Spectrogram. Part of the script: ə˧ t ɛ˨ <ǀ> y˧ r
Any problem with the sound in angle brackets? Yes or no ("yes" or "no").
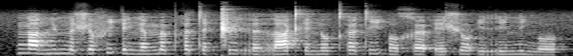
yes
